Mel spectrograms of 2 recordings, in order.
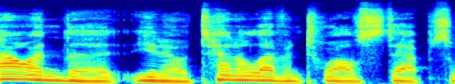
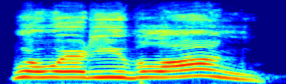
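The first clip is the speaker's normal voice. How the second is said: mock taunt; 4 semitones higher, slower than usual. Mock inner voice questioning himself.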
